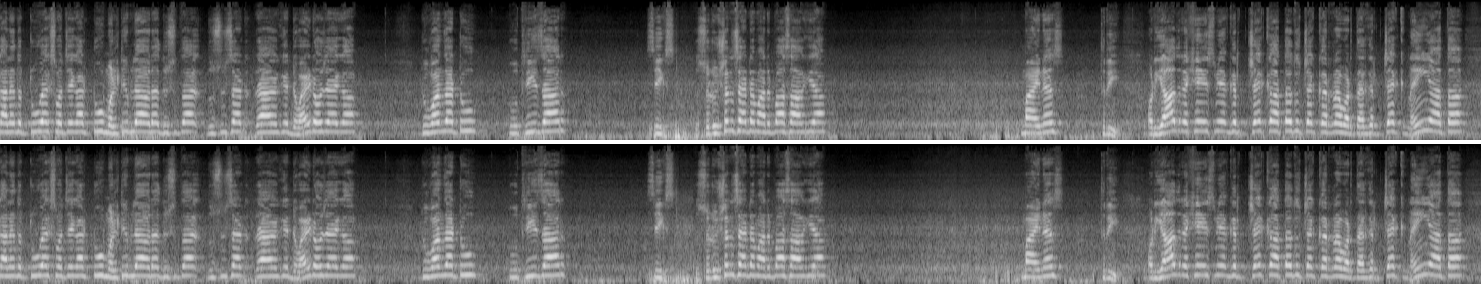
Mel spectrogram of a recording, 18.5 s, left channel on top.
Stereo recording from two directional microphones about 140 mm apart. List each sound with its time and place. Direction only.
0.0 s a man's voice: 65° left (ahead or behind)
8.1 s speech: 70° left (ahead or behind)
12.8 s a man's voice: 70° left (ahead or behind)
